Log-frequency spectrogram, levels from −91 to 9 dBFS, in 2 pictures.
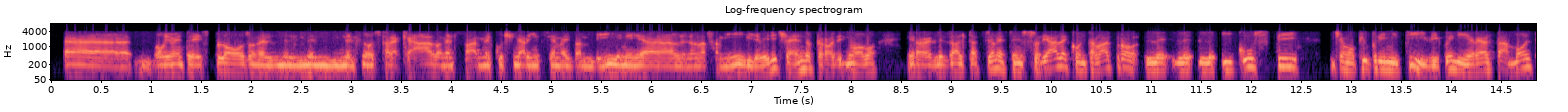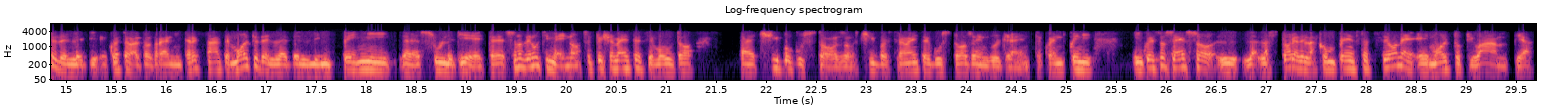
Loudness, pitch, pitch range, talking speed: -18 LUFS, 110 Hz, 100-130 Hz, 165 wpm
